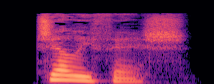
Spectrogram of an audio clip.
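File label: "jellyfish", American English, female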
